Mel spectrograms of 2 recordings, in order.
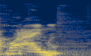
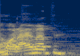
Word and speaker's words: Roraima: pronúncia era Roraima. Só que as duas formas estão corretas.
